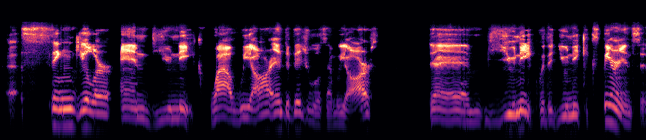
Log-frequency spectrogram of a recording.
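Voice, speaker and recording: This speaker has a bright, sharp tone and lively intonation, with an American accent and a fairly slow pace. The sound is dry and close, with no echo. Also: man, fairly low pitch for a man. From US Northeast, Boston. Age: 50s. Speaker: technology professional and Pan-Africanist thinker. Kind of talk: interview. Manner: halting, many fillers.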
